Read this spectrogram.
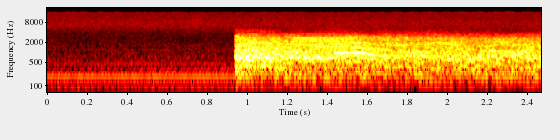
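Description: A stadium crowd roars.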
